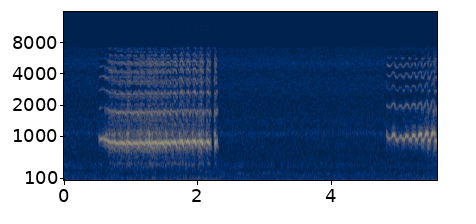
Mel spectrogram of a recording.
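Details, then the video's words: A tawny owl visits its nest box at 21:45 on 27 August 2024, calling on arrival. A long, steady, hoarse note of about two seconds is followed by quiet, then a second wavering call begins. "Bosuil Roepend in de nestkast"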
